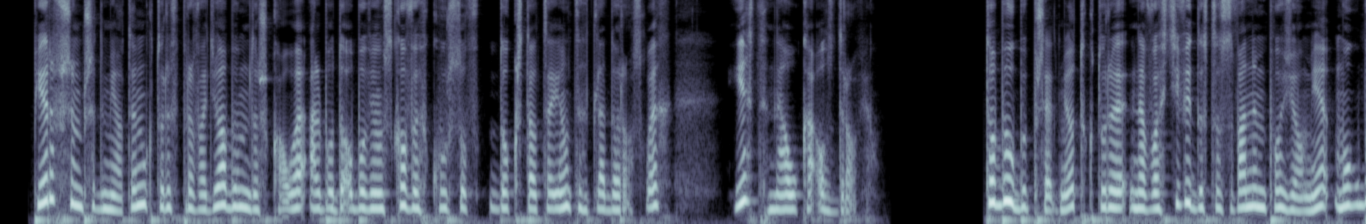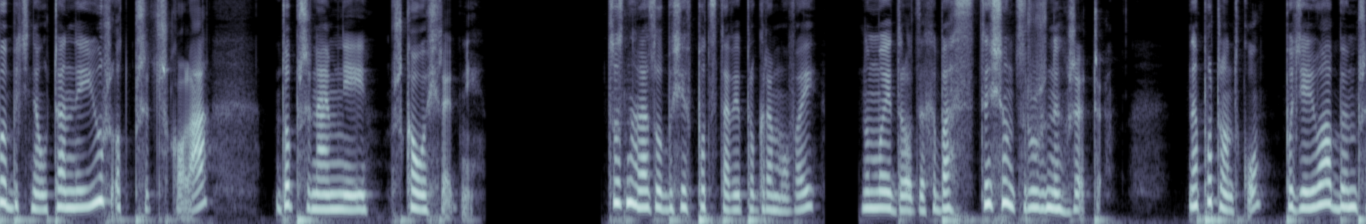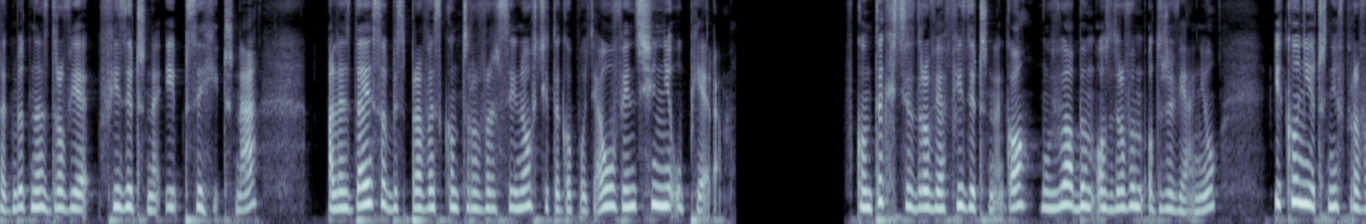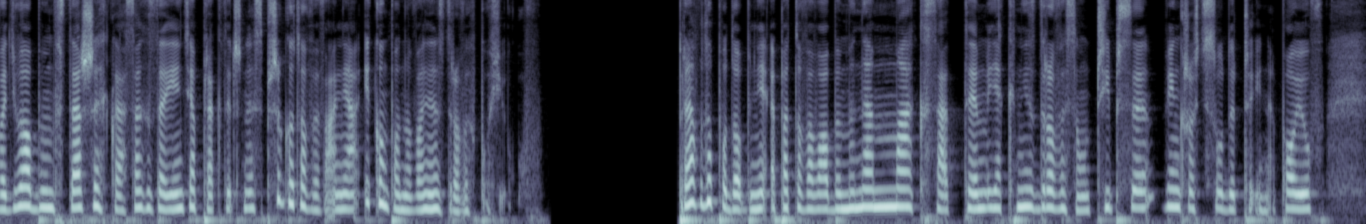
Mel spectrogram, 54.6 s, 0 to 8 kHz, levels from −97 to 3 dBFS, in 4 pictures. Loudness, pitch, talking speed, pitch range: -21 LUFS, 225 Hz, 115 wpm, 205-240 Hz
